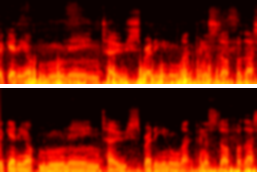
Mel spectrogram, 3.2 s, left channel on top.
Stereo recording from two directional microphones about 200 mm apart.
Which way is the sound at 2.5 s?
5° right (ahead or behind).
